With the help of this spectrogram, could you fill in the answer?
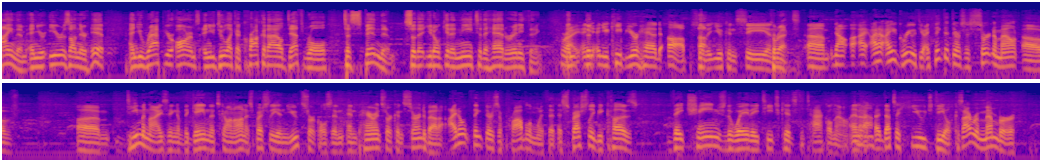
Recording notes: LIVE From Los Angeles Chargers Training Camp. Training camp at the Jack Hammett Sports Complex in Costa Mesa.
